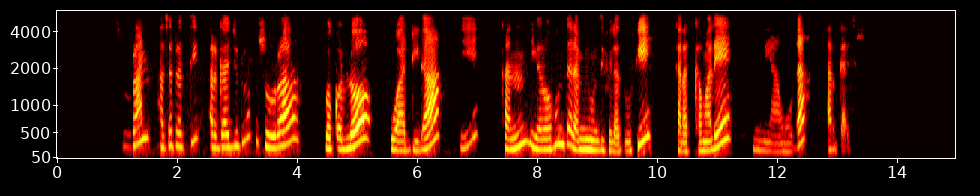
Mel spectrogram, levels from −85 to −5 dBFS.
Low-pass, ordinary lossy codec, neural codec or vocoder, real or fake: 5.4 kHz; Opus, 24 kbps; none; real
